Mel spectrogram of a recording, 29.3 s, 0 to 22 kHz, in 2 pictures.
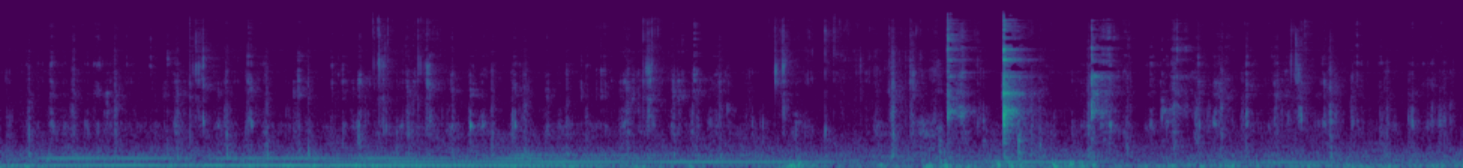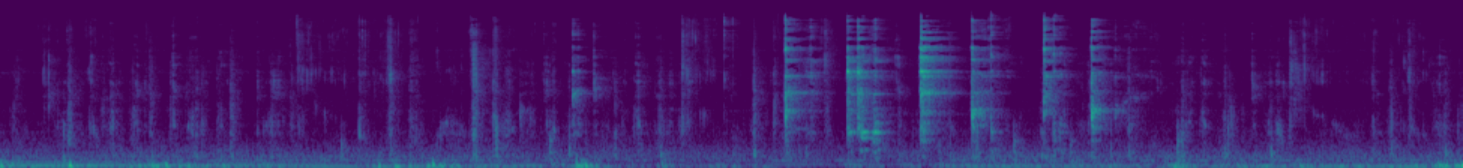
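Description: Close-up mouth sounds of a person eating stir-fried instant noodles (pancit canton): chewing and wet smacking, with a few clinks of a fork on a glass bowl. A quick run of loud smacking clicks comes about 22 to 26 seconds in as a big forkful goes into the mouth.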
